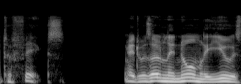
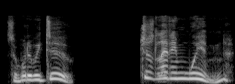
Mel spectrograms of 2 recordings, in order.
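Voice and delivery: raised, high-pitched indignant questions; furious; 11 semitones higher than usual. A narrator's reading. Kip challenges Iron Fist over giving in, furious. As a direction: protest angrily, pitch jumping up. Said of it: "Kip was furious".

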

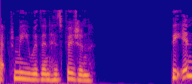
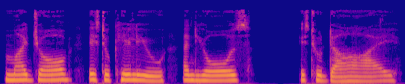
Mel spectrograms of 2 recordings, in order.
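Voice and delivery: slow, menacing Minotaur growl; basso profundo; 3 semitones lower, slower than usual. A narrator's reading. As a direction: lower and slower to the end. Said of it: "in a basso profundo".

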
